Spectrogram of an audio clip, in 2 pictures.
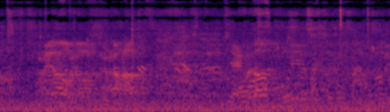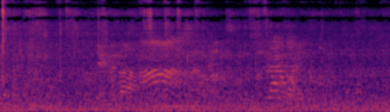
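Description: Balls bounce and thud on a hard floor.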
